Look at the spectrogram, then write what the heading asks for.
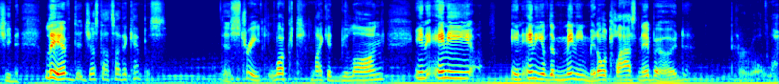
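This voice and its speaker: Over music in the background, a man speaks at a moderate pace with big swings in loudness and long, frequent pauses. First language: French. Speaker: author streaming his own writing. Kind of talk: reading aloud own draft with editing comments. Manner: halting, self-correcting.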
